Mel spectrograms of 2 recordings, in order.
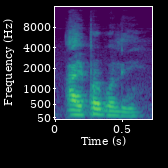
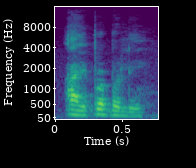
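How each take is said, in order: First: The word has four syllables. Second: The word has four syllables.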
